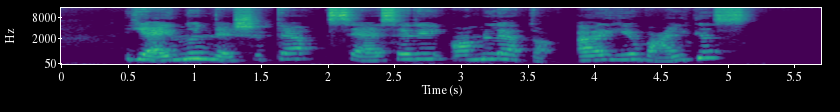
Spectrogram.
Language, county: Lithuanian, Panevėžys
